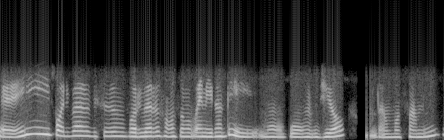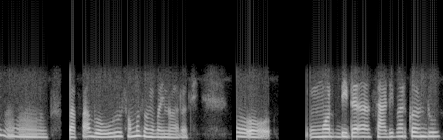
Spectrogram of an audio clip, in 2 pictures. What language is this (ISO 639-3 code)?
ori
